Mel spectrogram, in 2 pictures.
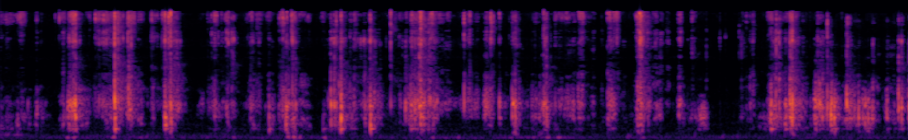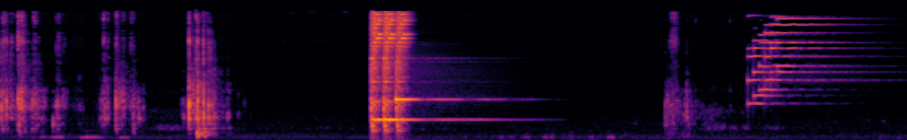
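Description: Cardboard of a toy surprise box being torn open and handled by hand: about ten seconds of crinkly rustling and tearing with small clicks, then a sharp knock. A short ding with a ringing tone follows, and near the end a bright, sparkling chime sound effect.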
